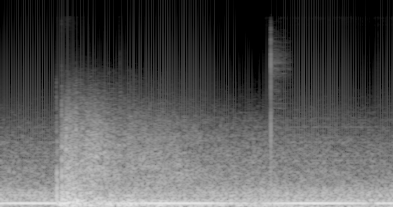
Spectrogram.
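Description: A large explosion booms and rumbles away.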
